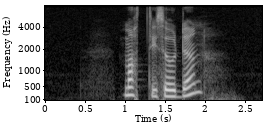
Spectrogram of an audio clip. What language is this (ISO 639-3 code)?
swe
